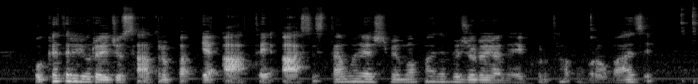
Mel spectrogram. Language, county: Lithuanian, Marijampolė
